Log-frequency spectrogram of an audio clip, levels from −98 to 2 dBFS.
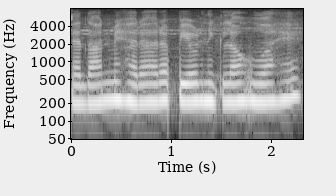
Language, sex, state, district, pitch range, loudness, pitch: Hindi, female, Bihar, Vaishali, 210-220 Hz, -12 LUFS, 215 Hz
